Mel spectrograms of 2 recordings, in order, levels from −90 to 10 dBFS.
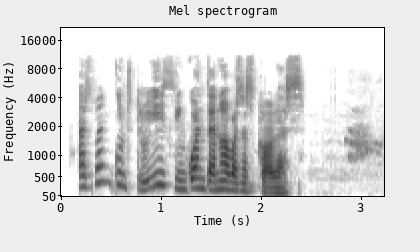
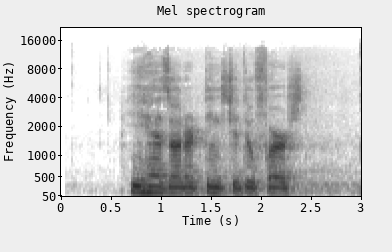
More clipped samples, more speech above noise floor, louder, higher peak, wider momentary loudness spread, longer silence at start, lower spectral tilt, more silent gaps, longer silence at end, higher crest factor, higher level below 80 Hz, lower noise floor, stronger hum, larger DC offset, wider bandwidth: neither; second, 25 dB vs 46 dB; second, -20 LUFS vs -15 LUFS; about the same, -2 dBFS vs -4 dBFS; first, 14 LU vs 5 LU; second, 0.15 s vs 0.7 s; second, -4.5 dB/octave vs -6 dB/octave; neither; second, 0.2 s vs 0.6 s; first, 20 dB vs 14 dB; second, -68 dBFS vs -52 dBFS; second, -45 dBFS vs -60 dBFS; neither; neither; second, 11.5 kHz vs 14 kHz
